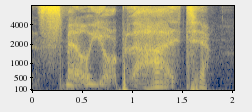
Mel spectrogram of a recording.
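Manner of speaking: hissed voice. A game master voices a character who hisses at the player, hissing. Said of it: "he hisses at you".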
